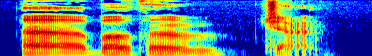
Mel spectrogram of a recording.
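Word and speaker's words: Botham Jean: This month or last month, we drop one about the Bottom Jean case. There's a few ways to pronounce that. How have you heard his name? – Botham John.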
